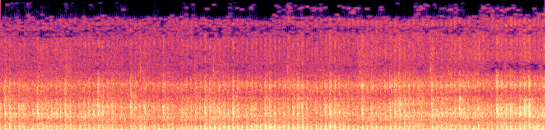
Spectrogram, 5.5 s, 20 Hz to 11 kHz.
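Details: Roketa 250 with front brake held: rough idle with an uneven clunking beat of about three or four per second from the rear gearbox; owner suspects a spun bearing in the gearbox.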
